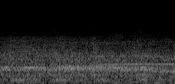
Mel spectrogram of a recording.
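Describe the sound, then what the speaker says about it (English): A virtual stadium crowd in the football video game PES 2021 roars and cheers steadily at a La Liga match between Sevilla and Levante, a dense continuous wash of distant voices. "Crowd appreciates good football all round there"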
